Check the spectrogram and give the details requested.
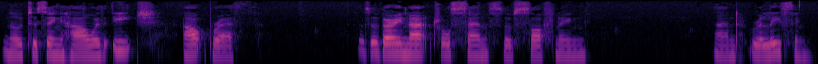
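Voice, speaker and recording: A woman meditation teacher leading a guided meditation in a soothing, measured way, with pauses and phrases that end softly. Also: medium pitch, fairly even intonation, rough recording.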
